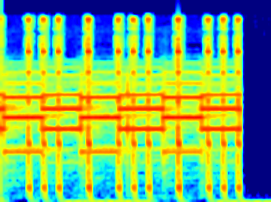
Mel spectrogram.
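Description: Cartoon electronic phone alert: rapid high beeps, about six a second, stepping back and forth between two pitches, cutting off suddenly at the end.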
